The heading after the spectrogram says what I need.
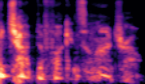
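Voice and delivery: breathy secret boast; whisper. Real, not acted. Ex-Chipotle worker confessing he chops the cilantro, whispered. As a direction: let it slip out as a whisper. Bragging about prep work.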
